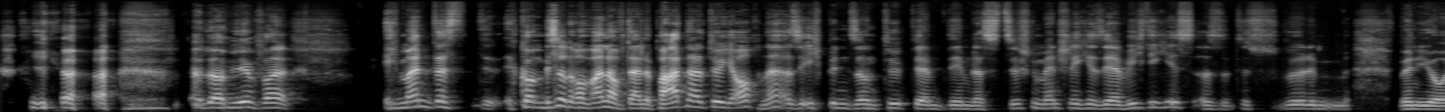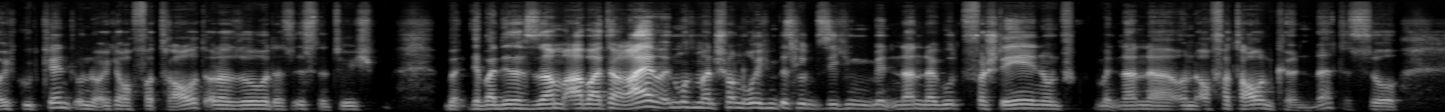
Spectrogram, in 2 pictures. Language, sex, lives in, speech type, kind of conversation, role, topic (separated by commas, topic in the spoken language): German, male, Germany, conversation, advice, advisor, Wie entscheide ich zwischen einem sicheren Job und dem Risiko, meinen Karriereweg zu verändern?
